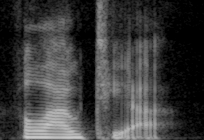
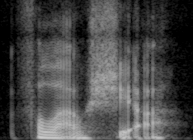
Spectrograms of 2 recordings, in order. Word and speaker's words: philautia: And it was called in the ancient Greek, philautia. Now we would say it as philautia is how we would pronounce it.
